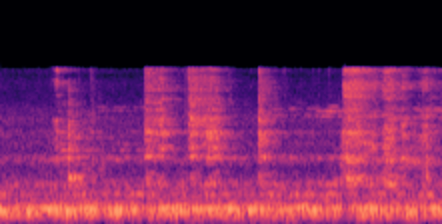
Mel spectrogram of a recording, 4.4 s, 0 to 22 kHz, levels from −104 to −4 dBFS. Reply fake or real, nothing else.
real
